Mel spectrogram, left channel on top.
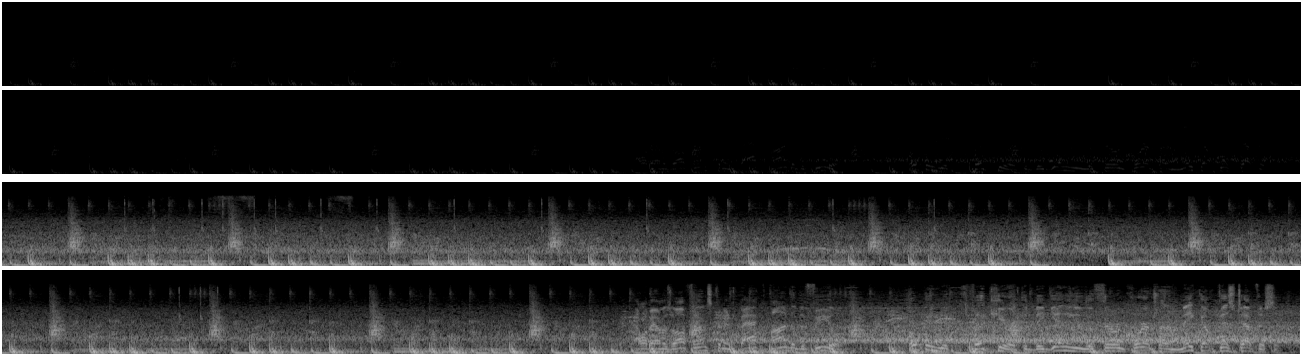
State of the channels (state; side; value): quieter; left; 40.0 dB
